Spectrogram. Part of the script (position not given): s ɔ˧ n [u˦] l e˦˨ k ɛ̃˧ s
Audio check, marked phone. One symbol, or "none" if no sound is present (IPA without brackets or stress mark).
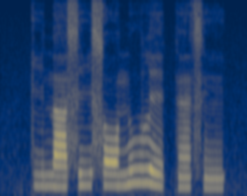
u˦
